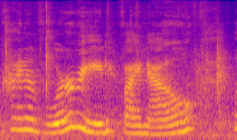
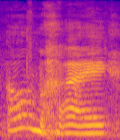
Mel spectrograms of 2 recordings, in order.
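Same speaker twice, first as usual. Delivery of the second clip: usual speaking voice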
